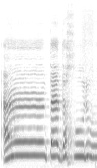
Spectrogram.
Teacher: നൂൻ സാക്കിനയ്ക്ക് ശേഷം ഇഖ്ഫാഇൻ്റെ ലെറ്റർ ആയിട്ടുള്ള താ വന്നിട്ടുണ്ട്. നൂൻ സാക്കിനയെ മറച്ചു വെച്ചിട്ട് മണിച്ചോതി കൊടുക്കുക കേട്ടോ.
